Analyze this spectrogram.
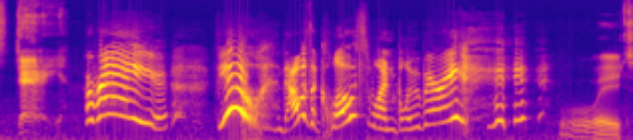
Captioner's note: laughs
